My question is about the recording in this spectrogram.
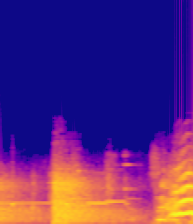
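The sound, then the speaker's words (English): One sharp gunshot, by which somebody is shot, bursts out of a low hiss and fades over a brief tail, followed a moment later by a rising, excited-sounding voice. “Did you hear that? Somebody got shot.”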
